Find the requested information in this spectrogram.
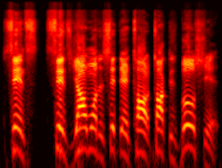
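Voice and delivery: normal talking voice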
